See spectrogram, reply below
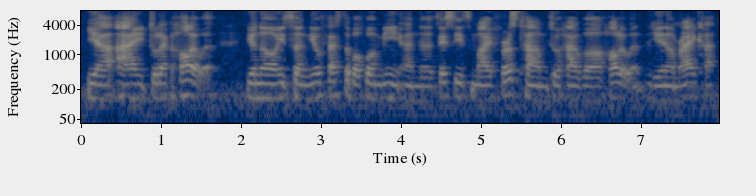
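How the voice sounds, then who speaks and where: A young man from China, a student answering interview questions in a halting way. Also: mid-range voice, flat delivery, a little hiss or hum. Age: young adult. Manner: halting, searching for words.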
